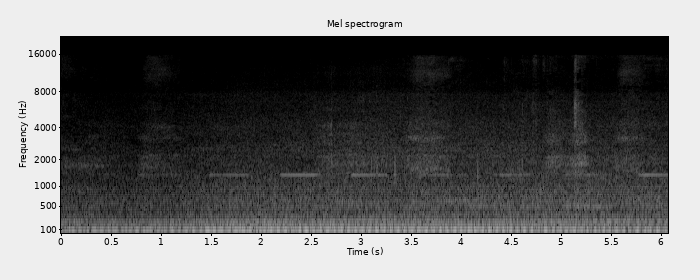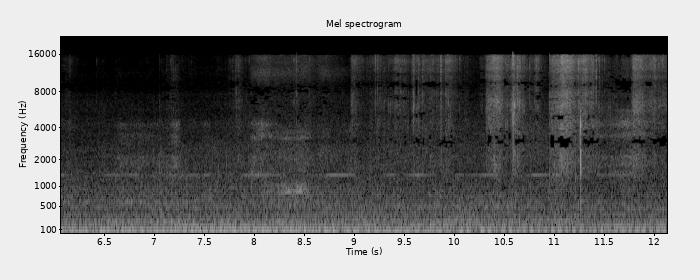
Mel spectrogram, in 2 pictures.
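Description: The inline-six Detroit DD15 diesel of a 2016 Freightliner Cascadia idling steadily, with a faint high warning beep from the truck's cab repeating about 1.4 times a second.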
